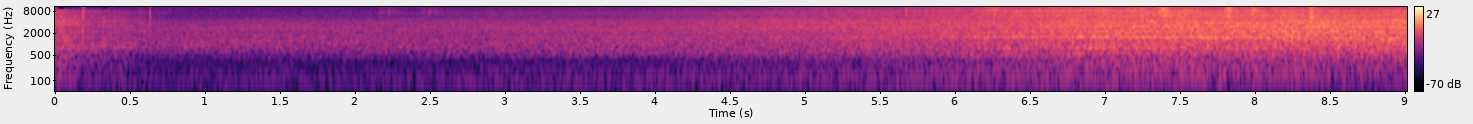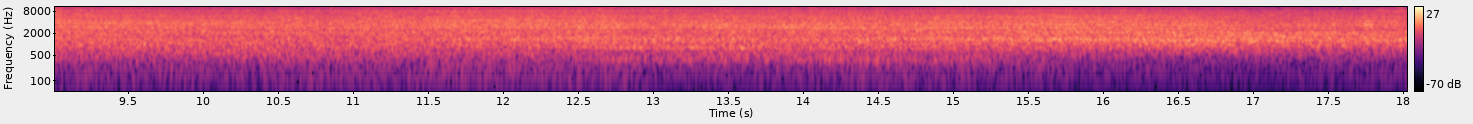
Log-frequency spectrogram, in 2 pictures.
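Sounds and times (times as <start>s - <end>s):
freight train passing: 0.0s - 18.0s.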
